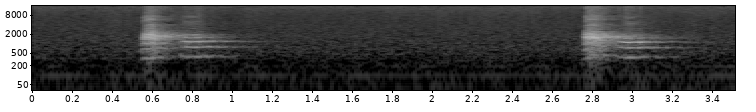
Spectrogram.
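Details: Pet male Alexandrine parrot begging for his apple: two harsh, loud squawks about two seconds apart, each with a sharp buzzy onset and a short ringing harmonic tail, in a quiet setting.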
